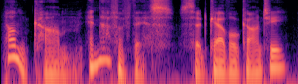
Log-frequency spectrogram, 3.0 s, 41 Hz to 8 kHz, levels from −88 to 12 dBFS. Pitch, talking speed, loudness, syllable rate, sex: 100 Hz, 140 wpm, -19 LUFS, 3.9 syllables/s, male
